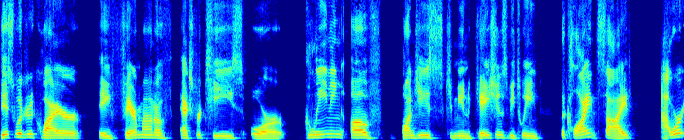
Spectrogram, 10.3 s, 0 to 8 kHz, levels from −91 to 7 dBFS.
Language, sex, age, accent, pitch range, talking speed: English, male, 40-59, American, 130-185 Hz, 105 wpm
